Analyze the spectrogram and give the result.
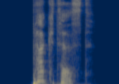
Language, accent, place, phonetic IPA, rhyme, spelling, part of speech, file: German, Germany, Berlin, [ˈpaktəst], -aktəst, packtest, verb, De-packtest.ogg
- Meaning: inflection of packen: 1. second-person singular preterite 2. second-person singular subjunctive II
